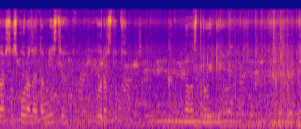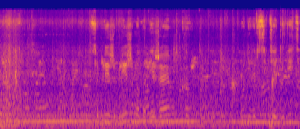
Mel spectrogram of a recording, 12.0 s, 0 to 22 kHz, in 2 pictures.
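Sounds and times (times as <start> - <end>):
bus engine running: 0.0 - 12.0
road noise: 0.0 - 12.0.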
